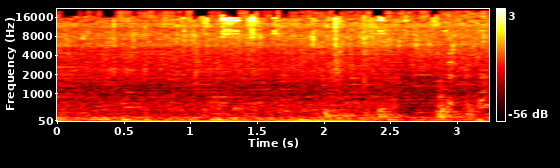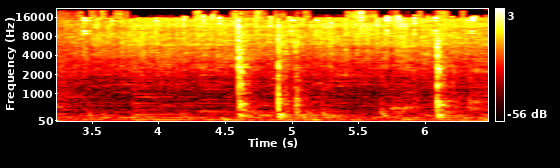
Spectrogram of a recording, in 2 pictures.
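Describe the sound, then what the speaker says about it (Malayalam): A wooden or metal spoon stirs ground roasted spice paste into Kerala-style beef curry in a pan. The sizzle and scraping run continuously, with a few sharp clinks near the end and no talking. "അതിനുശേഷം നമുക്ക് മറത്തരച്ച് വെച്ചിരിക്കുന്ന അരപ്പ് അതിട്ട് കൊടുത്ത് നന്നായി വീണ്ടും ഇളക്കി കൊടുക്കണം"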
